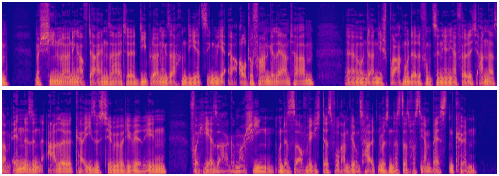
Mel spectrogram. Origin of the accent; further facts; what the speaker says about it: United States; German is a second language; Und ich als Amerikaner muss man sich auch immer darstellen, mit was man anders macht als die anderen.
